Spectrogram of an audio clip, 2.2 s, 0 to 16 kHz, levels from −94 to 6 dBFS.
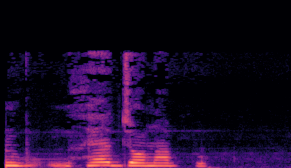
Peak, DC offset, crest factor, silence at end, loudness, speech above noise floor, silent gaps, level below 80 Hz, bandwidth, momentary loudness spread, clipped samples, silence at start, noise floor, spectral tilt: -6 dBFS; under 0.1%; 18 dB; 0.65 s; -24 LUFS; 42 dB; none; -58 dBFS; 11.5 kHz; 20 LU; under 0.1%; 0.05 s; -66 dBFS; -5.5 dB/octave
